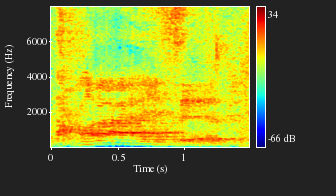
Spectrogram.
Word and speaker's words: crisis: The first I is a long I vowel and it sounds like an I. cry. And the next I is reduced, and the last stress is there on that I.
